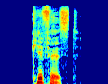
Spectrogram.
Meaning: second-person singular subjunctive I of kiffen
- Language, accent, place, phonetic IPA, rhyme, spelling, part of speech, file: German, Germany, Berlin, [ˈkɪfəst], -ɪfəst, kiffest, verb, De-kiffest.ogg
